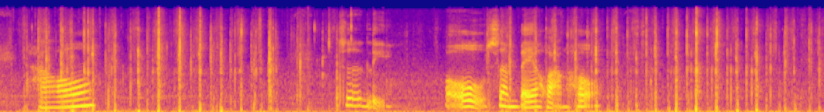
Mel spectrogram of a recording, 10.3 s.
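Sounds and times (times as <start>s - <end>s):
tarot cards being shuffled: 0.1s - 4.4s, 6.1s - 10.3s
speech: 0.5s - 1.3s, 4.3s - 5.0s, 5.6s - 7.6s.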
